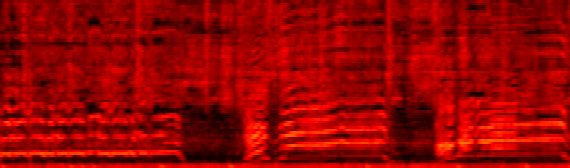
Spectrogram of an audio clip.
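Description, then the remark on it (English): A mother driving a car screams in panic after a bee flew in and landed on her daughter's face: three long shrill cries, each swooping up in pitch before holding, loud over the steady low rumble of the moving car's interior. “My mother is just …, screaming.”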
